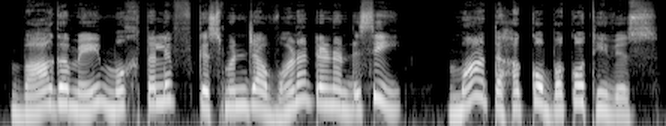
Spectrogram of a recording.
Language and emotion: Sindhi, surprised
